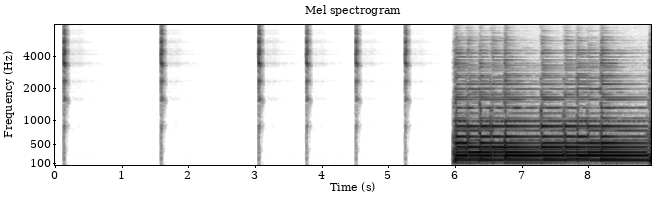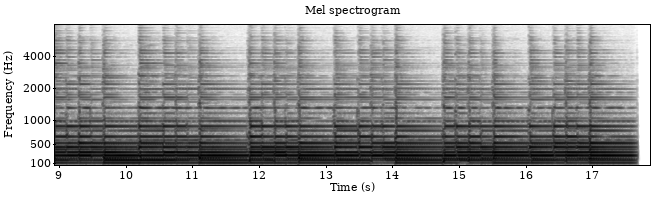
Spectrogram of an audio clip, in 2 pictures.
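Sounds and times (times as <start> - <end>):
starter guitar rhythm: 6.0 - 17.7.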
